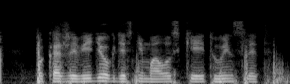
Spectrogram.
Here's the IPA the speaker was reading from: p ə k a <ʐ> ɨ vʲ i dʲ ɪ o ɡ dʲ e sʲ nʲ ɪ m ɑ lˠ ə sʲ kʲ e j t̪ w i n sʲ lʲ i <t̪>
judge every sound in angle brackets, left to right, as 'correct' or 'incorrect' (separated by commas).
correct, correct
